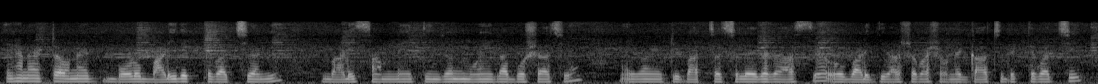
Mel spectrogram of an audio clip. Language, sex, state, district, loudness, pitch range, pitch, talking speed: Bengali, male, West Bengal, Kolkata, -29 LUFS, 120-125 Hz, 120 Hz, 155 wpm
